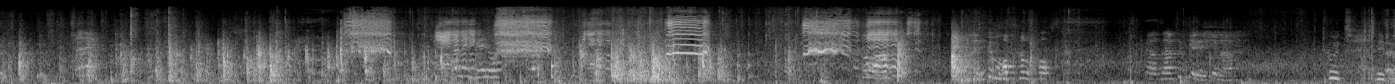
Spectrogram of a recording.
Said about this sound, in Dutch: lopen acht geiten en één babygeitje vrolijk op het koertje rond.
